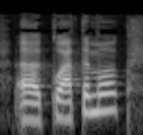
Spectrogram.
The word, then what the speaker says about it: Cuauhtémoc: Cuauhtémoc, a city in the west central part of the Mexican state of Chihuahua.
